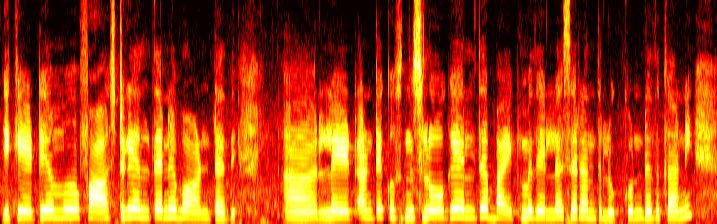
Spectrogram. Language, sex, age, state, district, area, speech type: Telugu, female, 60+, Andhra Pradesh, Vizianagaram, rural, spontaneous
